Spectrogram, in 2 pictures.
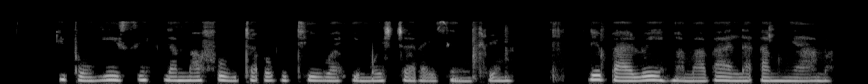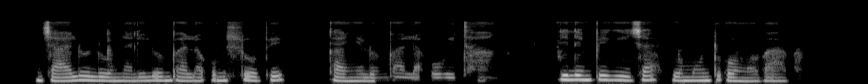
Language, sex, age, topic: North Ndebele, female, 18-24, health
